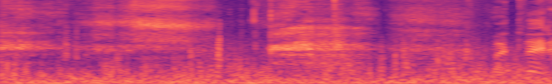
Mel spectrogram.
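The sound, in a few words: wind on a mountain hike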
